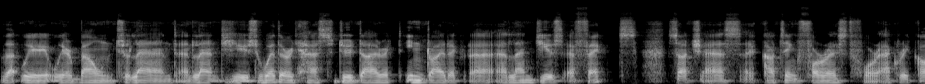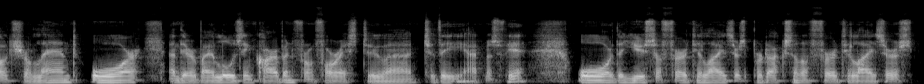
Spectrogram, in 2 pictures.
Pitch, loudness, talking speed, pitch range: 85 Hz, -21 LUFS, 160 wpm, 80-90 Hz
